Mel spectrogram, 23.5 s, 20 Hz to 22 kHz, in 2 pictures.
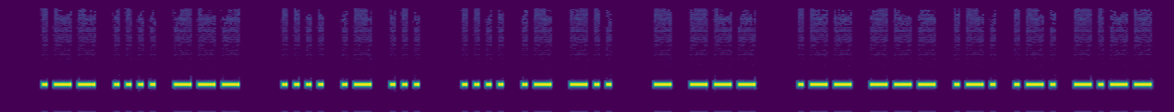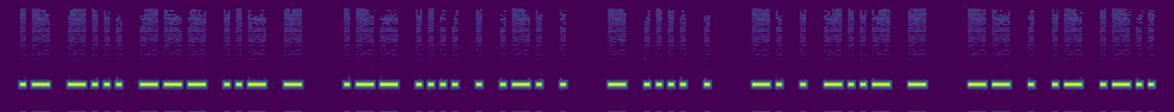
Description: Morse code, heard as a keyed tone, about 20 wpm, 1000 Hz. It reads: WHO HAS HAD TO WORRY ABOUT WHERE THE NEXT MEAL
